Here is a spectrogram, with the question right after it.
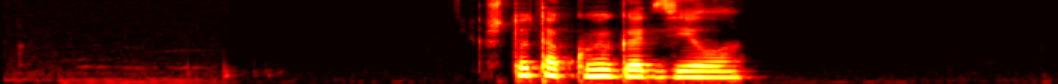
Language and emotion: Russian, neutral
